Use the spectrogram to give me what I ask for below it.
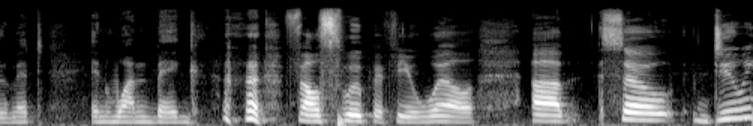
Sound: laughs

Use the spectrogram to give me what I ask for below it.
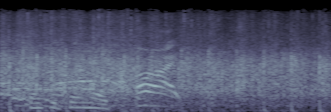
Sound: audience applause

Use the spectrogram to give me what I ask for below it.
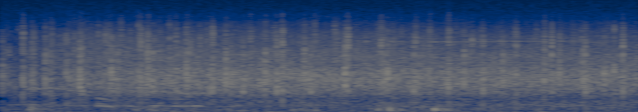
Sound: audience applauding

